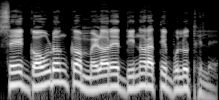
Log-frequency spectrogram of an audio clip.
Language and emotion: Odia, neutral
